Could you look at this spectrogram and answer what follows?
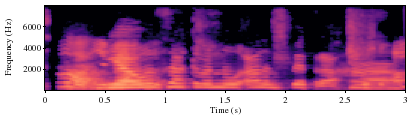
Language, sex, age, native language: Icelandic, female, 11, Icelandic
